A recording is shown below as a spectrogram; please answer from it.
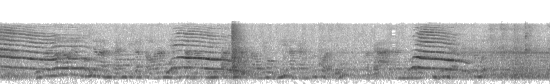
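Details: Pulpy, a male domestic cat acting crazy with a mop indoors, gives several drawn-out, wavering meows that rise then fall, three main calls spread across the stretch, with human speech murmuring in the background.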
